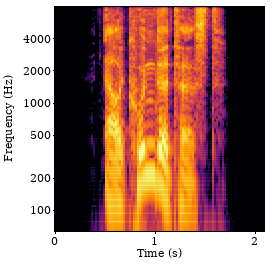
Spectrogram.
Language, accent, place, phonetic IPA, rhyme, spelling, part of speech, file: German, Germany, Berlin, [ɛɐ̯ˈkʊndətəst], -ʊndətəst, erkundetest, verb, De-erkundetest.ogg
- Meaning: inflection of erkunden: 1. second-person singular preterite 2. second-person singular subjunctive II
